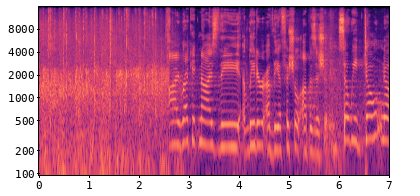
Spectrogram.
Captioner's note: applause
